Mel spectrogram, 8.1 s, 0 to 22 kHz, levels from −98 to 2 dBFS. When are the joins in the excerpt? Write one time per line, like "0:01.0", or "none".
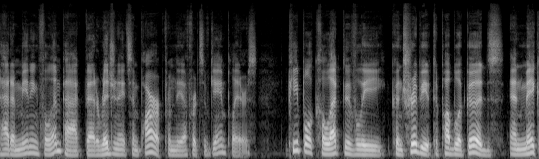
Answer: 0:04.3
0:05.8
